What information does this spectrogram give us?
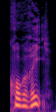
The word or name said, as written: krukkeri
